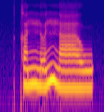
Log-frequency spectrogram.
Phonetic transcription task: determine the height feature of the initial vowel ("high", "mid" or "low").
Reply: low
